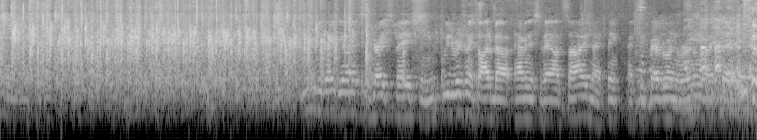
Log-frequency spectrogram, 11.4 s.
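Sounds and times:
audience applause: 0.0s - 5.6s
speech: 5.0s - 11.3s
laughter: 10.1s - 11.3s.

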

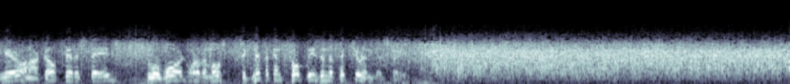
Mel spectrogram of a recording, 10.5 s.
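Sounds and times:
speech: 0.0s - 5.8s
audience applause: 5.8s - 10.5s.

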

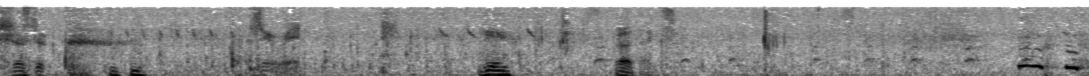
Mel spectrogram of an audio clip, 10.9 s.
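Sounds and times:
quiet hissy background: 0.0s - 10.8s
speech: 0.1s - 1.7s, 2.5s - 3.4s, 4.8s - 5.3s, 6.1s - 6.8s
dog whimpering: 10.2s - 10.8s.

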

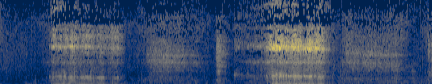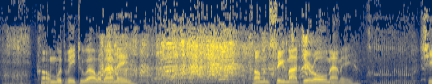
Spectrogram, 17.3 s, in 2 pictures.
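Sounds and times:
person snoring heavily in deep sleep: 1.0s - 3.6s, 4.7s - 7.2s, 8.6s - 9.4s, 15.8s - 17.2s
speech: 9.5s - 11.5s, 13.7s - 15.8s
laughter: 10.3s - 15.8s.

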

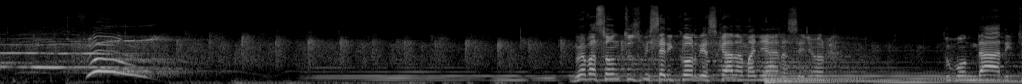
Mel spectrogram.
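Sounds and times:
audience applause: 0.0s - 10.2s
sustained organ-style chords: 3.2s - 10.2s
speech: 5.8s - 8.5s, 9.6s - 10.2s.

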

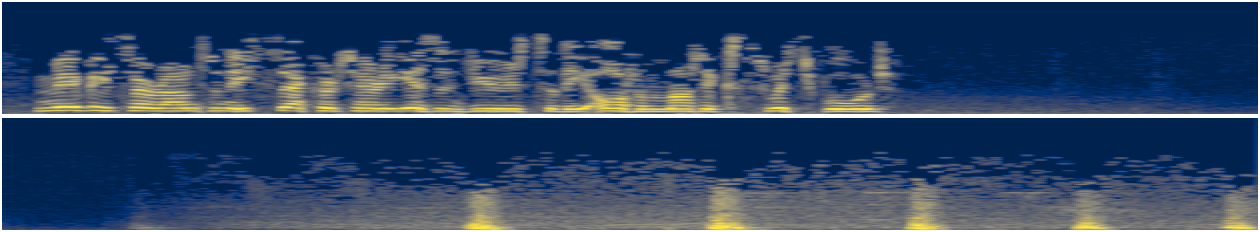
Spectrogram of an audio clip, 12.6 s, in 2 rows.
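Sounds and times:
speech: 0.2s - 4.6s
train passing: 7.2s - 12.5s.

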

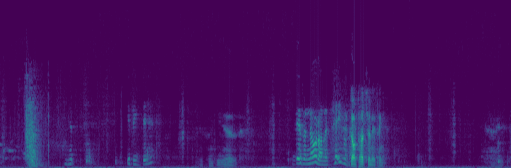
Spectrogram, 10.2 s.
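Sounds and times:
door thumping shut: 0.5s - 1.0s
speech: 4.2s - 7.8s.

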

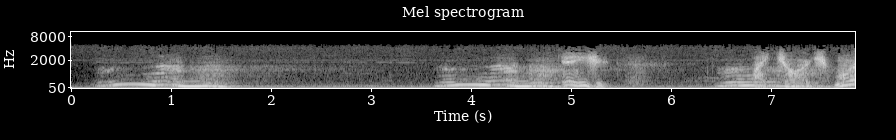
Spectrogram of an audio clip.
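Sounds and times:
lion roaring: 0.2s - 1.9s, 3.6s - 7.8s
speech: 0.4s - 1.6s, 4.5s - 5.4s.

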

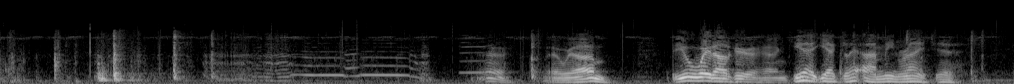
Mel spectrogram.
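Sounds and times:
gate creaking while being opened: 1.0s - 5.5s
speech: 6.8s - 9.7s.

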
